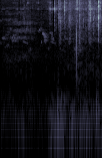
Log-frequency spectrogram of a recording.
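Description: Low rumble with a few light clicks on a phone's microphone, starting about a second in, as the phone is swung round from the ground.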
